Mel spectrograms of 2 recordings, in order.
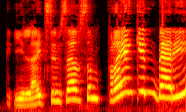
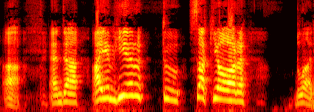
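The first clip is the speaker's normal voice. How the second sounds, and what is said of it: Vampire character accent. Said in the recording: “Breaking character ... that accent”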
